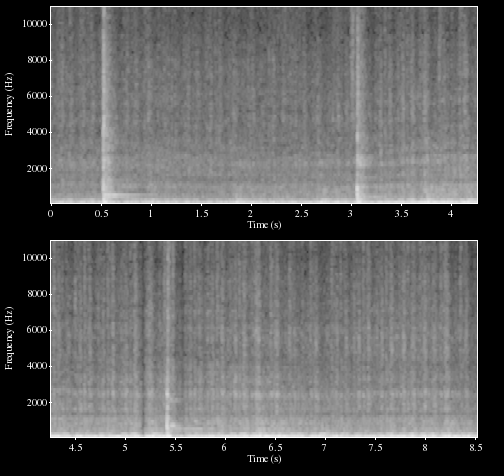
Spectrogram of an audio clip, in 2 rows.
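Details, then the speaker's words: 1997 Chevrolet Silverado 1500 2WD, 5.7L Vortec V8, under light load: V8 rumble with sharp irregular exhaust bangs every few seconds, P0300 random misfire code and service engine soon light; a cracked distributor cap is suspected. "does have the service engine soon light on so we'll plug the scanner into it and see what it reads there but I can feel it's uh dropping one cylinder misfire"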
